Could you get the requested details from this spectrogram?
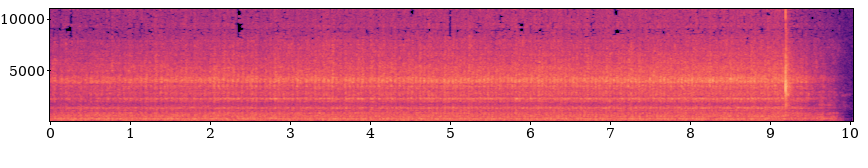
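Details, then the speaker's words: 1970 Zelmer 01 vacuum cleaner, East German Suhl type 1004.2/5 motor, run slowly on reduced voltage from a transformer: steady whine with gritty rough edge; bearings badly worn, something rubbing the housing, windings appear sound. "Ewidentnie coś tutaj obciera. Ewidentnie są już bardzo zużyte łożyska, ale wygląda na to, że uzwojenia są sprawne."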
